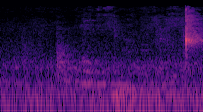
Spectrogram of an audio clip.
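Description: Low steady room hum with a single short, sharp click near the end.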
